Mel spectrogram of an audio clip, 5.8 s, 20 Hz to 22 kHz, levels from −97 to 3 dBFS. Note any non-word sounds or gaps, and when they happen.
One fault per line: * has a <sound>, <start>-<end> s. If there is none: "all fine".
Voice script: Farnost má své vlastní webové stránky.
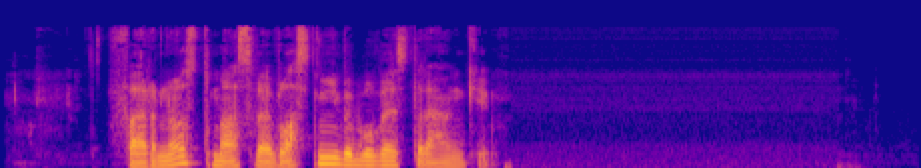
all fine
